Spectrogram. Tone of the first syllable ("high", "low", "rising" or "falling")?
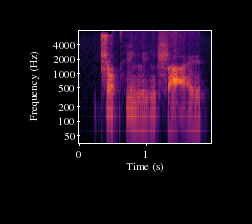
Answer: falling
